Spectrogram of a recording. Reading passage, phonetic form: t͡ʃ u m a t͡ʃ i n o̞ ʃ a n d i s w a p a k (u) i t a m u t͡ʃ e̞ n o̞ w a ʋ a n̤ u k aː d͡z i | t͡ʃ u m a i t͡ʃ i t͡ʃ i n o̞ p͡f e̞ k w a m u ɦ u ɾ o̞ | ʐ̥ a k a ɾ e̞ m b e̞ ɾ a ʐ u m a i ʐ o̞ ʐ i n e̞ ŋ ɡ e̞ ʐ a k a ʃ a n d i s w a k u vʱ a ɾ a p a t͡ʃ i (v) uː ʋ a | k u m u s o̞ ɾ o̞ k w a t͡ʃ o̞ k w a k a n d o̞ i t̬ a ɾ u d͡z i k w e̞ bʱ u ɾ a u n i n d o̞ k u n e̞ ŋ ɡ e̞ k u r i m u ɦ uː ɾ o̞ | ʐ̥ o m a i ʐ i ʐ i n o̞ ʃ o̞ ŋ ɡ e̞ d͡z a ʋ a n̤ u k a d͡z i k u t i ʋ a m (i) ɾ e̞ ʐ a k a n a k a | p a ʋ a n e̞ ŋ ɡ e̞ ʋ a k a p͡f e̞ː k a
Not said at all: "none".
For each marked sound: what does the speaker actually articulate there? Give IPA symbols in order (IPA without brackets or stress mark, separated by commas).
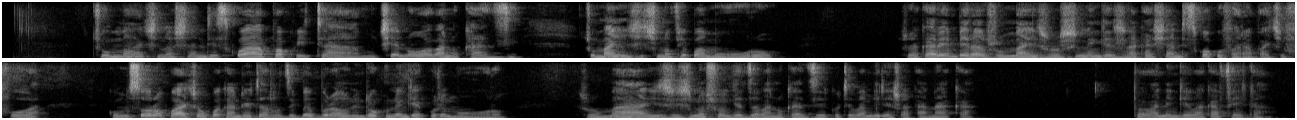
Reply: u, f, i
